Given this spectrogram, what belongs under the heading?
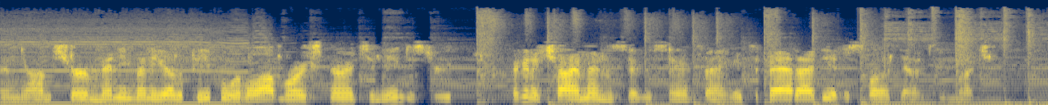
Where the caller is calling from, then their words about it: Maine, United States; I'm calling from Maine. 11-year over-the-road driver.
